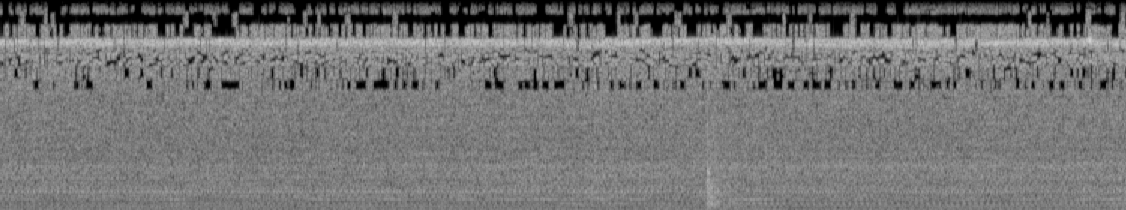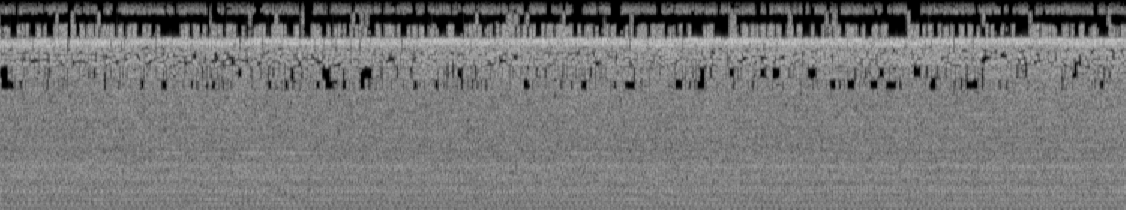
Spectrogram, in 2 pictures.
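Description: Gasoline engine of a mobile car-scrap baler running steadily, driving its hydraulics as the grab arm loads a car body. About a third of the way in there is one sharp clank with a short ring.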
